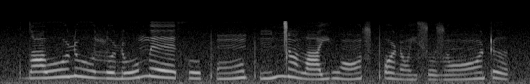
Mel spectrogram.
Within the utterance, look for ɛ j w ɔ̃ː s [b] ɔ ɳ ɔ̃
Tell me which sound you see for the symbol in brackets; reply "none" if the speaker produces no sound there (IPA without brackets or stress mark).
pʼ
